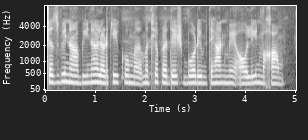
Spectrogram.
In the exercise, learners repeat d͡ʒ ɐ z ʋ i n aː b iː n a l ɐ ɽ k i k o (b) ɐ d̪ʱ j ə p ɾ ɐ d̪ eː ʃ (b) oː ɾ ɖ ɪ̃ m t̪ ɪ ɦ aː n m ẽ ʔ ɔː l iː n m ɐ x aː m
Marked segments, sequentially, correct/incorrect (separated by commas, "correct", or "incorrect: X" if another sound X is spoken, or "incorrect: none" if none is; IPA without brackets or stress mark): incorrect: m, correct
